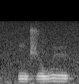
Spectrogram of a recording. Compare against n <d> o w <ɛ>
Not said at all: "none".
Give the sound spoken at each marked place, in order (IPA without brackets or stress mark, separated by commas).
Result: d͡ʒ, ʏ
